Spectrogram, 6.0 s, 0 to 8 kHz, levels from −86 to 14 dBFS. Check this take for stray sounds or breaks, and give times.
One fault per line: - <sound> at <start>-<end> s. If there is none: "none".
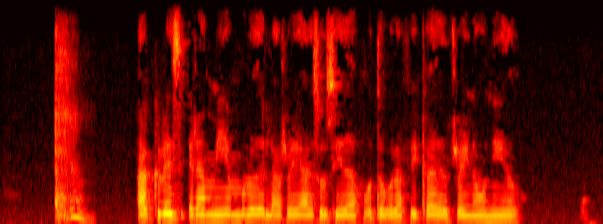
- throat clearing at 0.5-1.0 s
